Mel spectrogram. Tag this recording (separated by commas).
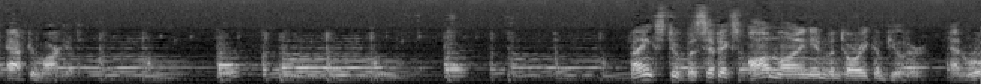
Music, Speech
